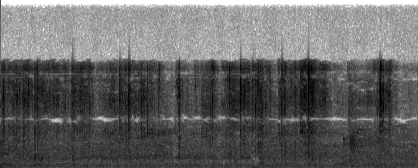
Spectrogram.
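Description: Faint, scattered rustling of a dry palm-leaf strip being knotted around a lulav bundle, over a steady low background hiss.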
